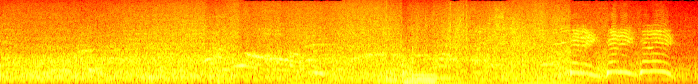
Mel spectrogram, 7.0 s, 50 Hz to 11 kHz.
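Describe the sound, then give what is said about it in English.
Loud, continuous rushing and sloshing of a massive tsunami wave, some 15 to 20 feet tall, from the Indian Ocean earthquake of December 26, 2004, churning steadily throughout, with people's voices shouting and crying out over it near the end. “That wave is a good 15, 20 feet tall.”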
